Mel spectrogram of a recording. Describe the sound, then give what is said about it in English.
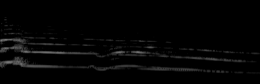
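A jackal call: one long, thin, high-pitched wailing howl, rich in harmonics, sliding slowly downward in pitch while holding steady and fairly faint with no other sounds. “I looked up jackals and I think that he's been hanging around some jackals and they sound like this.”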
